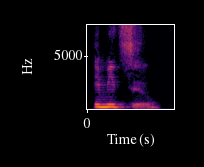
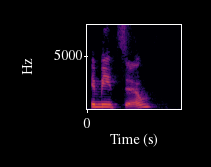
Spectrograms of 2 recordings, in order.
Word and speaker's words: Iemitsu: Uh, Tokugawa Itsumi, Iemitsu. Iemitsu.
